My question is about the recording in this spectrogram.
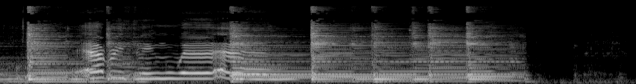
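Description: Acoustic guitar strummed by hand, with a voice singing a wavering line over it for the first two seconds or so. Then a chord rings on and dies away to near silence shortly before the end.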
